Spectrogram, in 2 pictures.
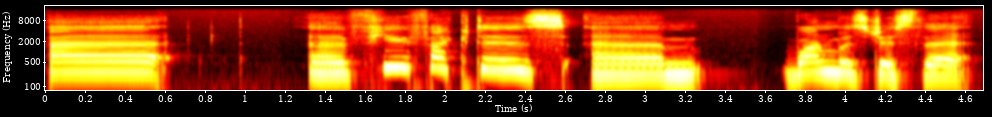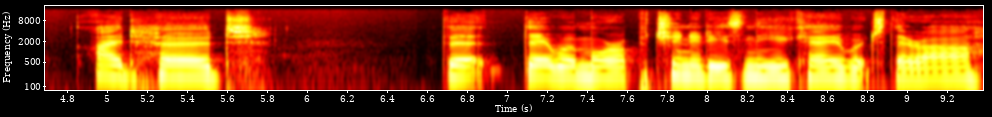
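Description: A woman with an Australian accent, fairly high pitch, lively intonation, very even loudness, and long, frequent pauses. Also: fairly slow pace. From Australia (Adelaide). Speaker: comedian. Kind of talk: casual chat. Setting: video call.

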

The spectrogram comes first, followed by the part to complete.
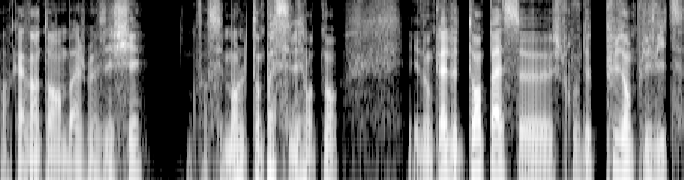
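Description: Talking at a very fast pace, a man with a medium pitch and a dark, mellow tone shows ordinary pitch variation in a very clean, dry, close recording with a silent background and no echo. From Normandy, France. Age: 30s. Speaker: comedian. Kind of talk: casual chat.

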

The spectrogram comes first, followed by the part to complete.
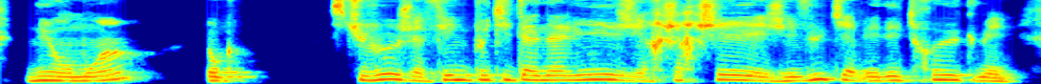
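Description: A somewhat breathy man's voice at a moderate pace. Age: 30s. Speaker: startup founder and CEO. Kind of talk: interview.

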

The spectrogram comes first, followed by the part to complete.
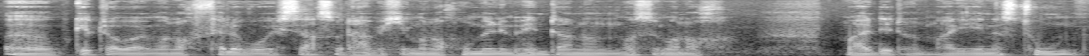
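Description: A man with a very deep, low voice delivers monotone, flat speech at a very fast pace over noticeable background noise. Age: 50s. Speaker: podcast host. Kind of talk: casual chat.

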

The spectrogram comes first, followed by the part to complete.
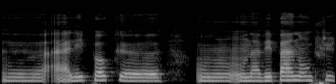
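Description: The recording is very clean, with a silent background. A woman speaks in a fairly low pitch and a flat monotone. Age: 40s. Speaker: person living with bipolar disorder. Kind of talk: personal testimony. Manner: halting, many hesitations.

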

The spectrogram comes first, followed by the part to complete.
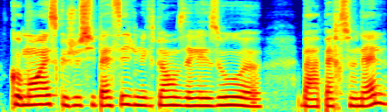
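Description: A woman's medium-pitched voice in monotone, flat intonation, on a very clean recording with a silent background. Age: 20s. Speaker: podcaster and young author. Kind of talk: solo podcast monologue. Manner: hesitant, many fillers.

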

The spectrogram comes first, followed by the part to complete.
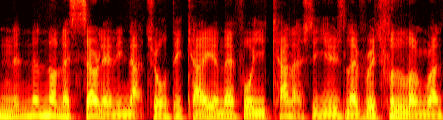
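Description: A man with a British accent talks at a very fast pace, his tone dark and mellow. His pitch is medium with ordinary variation, and the recording is very clean with a silent background. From Britain. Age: 40s. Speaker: podcast host and financial coach. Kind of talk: casual chat.

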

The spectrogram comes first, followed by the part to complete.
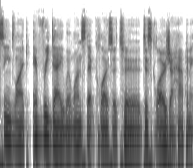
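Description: On a very clean recording with a silent background, a man speaks at a very deep, low pitch with an Australian accent. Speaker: podcast host interviewing. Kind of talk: interview.

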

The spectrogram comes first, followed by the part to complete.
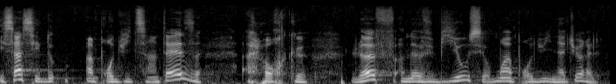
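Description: The speaker moves at a fairly slow pace with long, frequent pauses. The intonation is lively and the voice somewhat breathy. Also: man, medium pitch for a man. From Alsace. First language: Alsatian (speaking French). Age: 60s. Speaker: winemaker. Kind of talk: casual interview. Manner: calm.

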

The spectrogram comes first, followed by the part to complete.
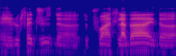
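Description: With a normal speaking voice pitched in the middle range, a man talks in fairly even intonation. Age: 20s. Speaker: guesthouse co-owner training to be a farmer. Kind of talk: testimony.

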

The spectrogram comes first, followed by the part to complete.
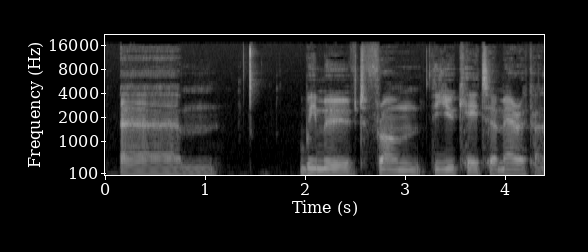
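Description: A man with a Scottish accent speaks at a fairly low pitch in a monotone, flat way. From east coast of Scotland. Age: 40s. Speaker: singer-songwriter and record label owner. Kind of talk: casual chat.

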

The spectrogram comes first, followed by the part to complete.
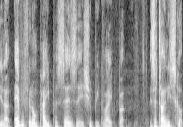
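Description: A man's fairly high voice with very wide pitch swings, dry and close with no echo, on a very clean recording with a silent background. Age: 40s. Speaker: film podcaster. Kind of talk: solo film review monologue.

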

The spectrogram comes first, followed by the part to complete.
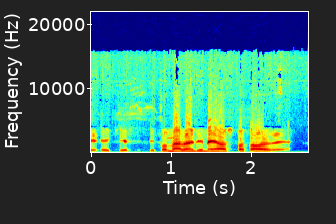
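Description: A man's bright, sharp voice with monotone, flat intonation and a dry, close sound with no echo. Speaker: race car driver. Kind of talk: casual chat.

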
